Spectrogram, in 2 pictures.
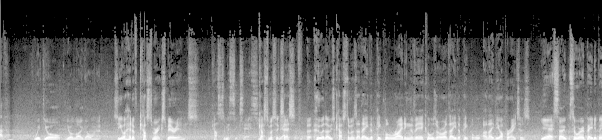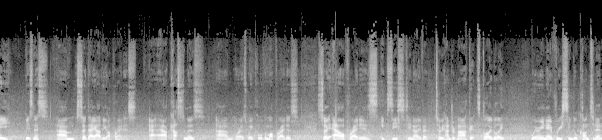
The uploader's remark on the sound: out and about, so please excuse the background noise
